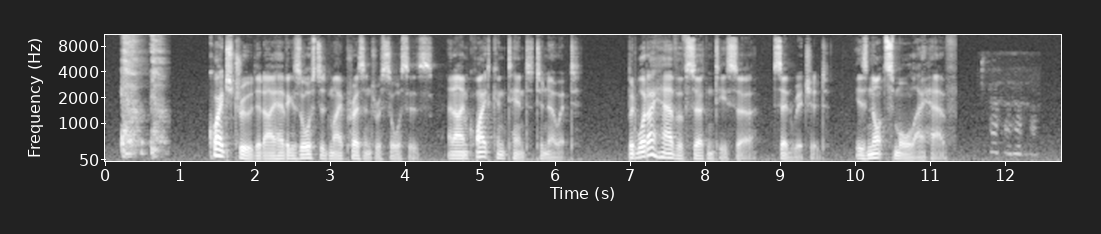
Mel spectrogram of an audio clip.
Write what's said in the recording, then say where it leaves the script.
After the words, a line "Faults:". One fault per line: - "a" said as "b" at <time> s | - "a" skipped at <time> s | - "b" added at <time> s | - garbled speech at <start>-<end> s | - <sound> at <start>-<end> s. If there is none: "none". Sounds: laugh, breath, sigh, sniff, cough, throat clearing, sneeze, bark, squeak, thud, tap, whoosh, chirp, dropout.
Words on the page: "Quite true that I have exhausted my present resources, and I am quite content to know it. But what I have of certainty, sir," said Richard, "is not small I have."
"Quite true that I have exhausted my present resources, and I am quite content to know it. But what I have of certainty, sir," said Richard, "is not small I have."
Faults:
- cough at 0.2-0.9 s
- laugh at 11.6-12.5 s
